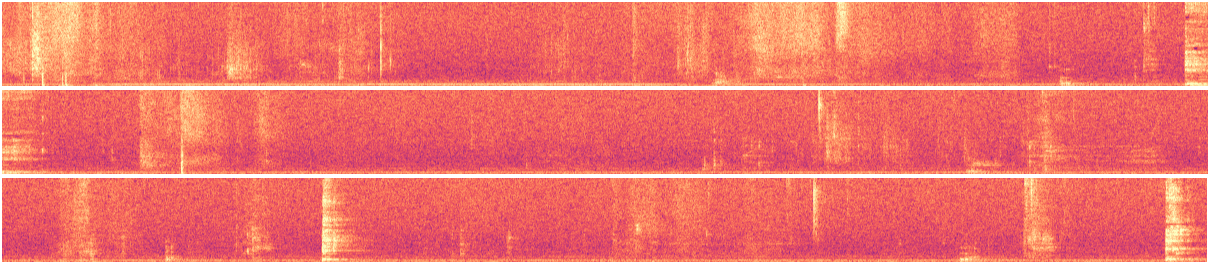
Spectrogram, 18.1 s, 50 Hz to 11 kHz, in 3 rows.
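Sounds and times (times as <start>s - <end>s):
person gulping and burping: 5.2s - 6.4s, 12.9s - 14.0s, 16.8s - 18.0s.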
